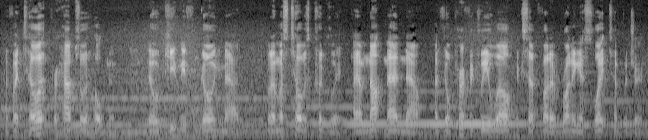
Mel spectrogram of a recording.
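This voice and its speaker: An actor playing a haunted man in his thirties from Brooklyn, narrating a radio play in earnest, deliberate phrases. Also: medium pitch, natural voice. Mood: tense, confessional. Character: haunted 36-year-old man from Brooklyn, anxious but insisting he is sane. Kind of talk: radio play acting, first-person dramatic narration. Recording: music behind the voice.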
